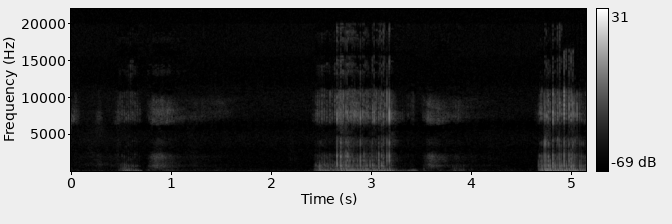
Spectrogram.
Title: Blue snoring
